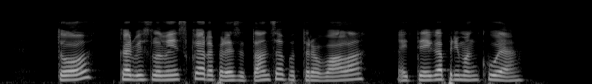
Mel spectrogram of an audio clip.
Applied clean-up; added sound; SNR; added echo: none; none; none; none.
